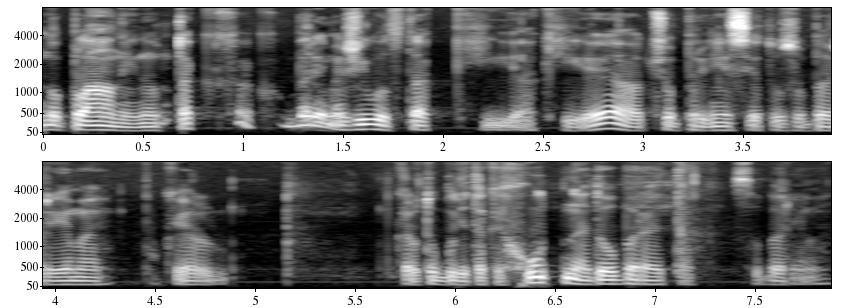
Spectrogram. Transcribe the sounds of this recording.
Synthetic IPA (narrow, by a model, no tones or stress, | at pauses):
nɔplaːninɔt̪akakʰɔ̥bɛɾɪɛmɛʒiʋɔt̪t̪akʰḭːa̰kʰiːjɛat͡ʃɔpɾiɲɛsɪat̪ɔzɔbɛɾɪɛmɛpɔ̥kɪa̰ʎ | pɔ̥kɪja̰lt̪ɔbuɟɛt̪ḁkɛxut̪nɛːd̪ɔbɾɛːt̪akz̥ɔbɛɾɪɛ̰mɛ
